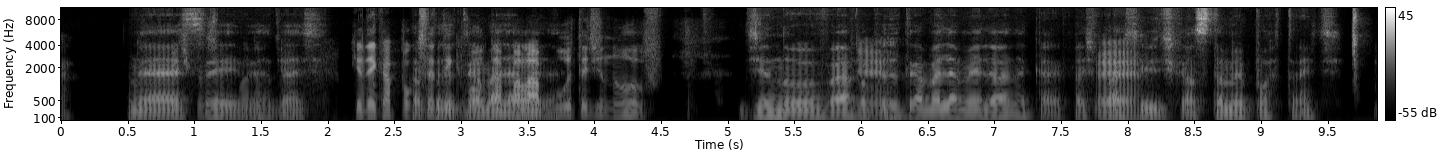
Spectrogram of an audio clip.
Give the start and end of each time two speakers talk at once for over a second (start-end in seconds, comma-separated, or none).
0.5-1.9, 2.6-3.8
